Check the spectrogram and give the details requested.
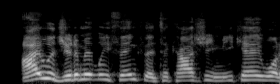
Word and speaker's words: Miike: I used to call him Takashi Mike, but it's Miike.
